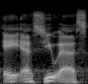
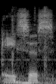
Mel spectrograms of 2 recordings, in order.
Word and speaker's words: Asus: for more info that's a s us /us /r a do and yes you can call the company ASIS if you want but it is Asus ASU Escom and they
